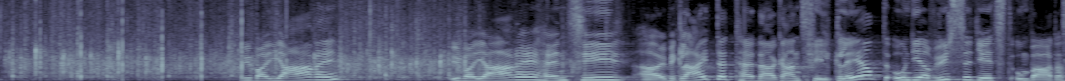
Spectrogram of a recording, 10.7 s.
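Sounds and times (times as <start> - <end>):
applause: 0.0 - 6.2
speech: 2.4 - 3.6, 4.5 - 10.6.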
